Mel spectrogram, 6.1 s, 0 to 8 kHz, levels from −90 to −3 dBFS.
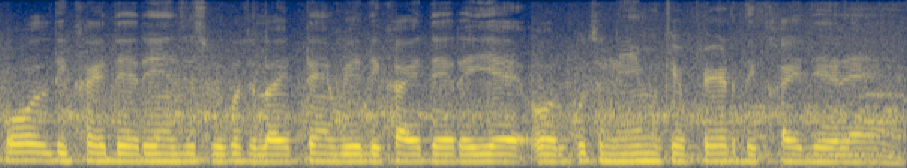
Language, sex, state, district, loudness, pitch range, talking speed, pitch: Hindi, male, Rajasthan, Bikaner, -13 LUFS, 130-135 Hz, 220 wpm, 130 Hz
